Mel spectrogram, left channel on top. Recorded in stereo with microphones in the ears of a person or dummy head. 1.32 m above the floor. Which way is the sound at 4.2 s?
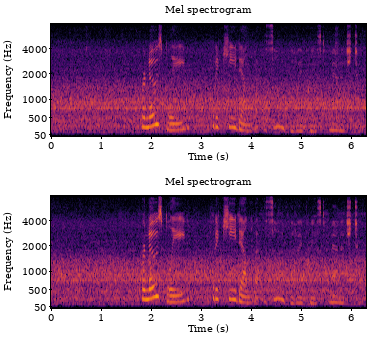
10° right (ahead or behind).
